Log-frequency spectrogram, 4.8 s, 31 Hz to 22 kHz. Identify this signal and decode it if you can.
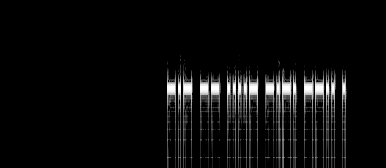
Morse code, heard as a keyed tone, about 34 wpm, 700 Hz. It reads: KM4CZE
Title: USA Call Signs - 6 Characters - Repeated 3x - 35wpm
